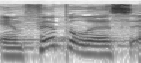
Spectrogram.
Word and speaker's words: Amphipolis: It says, Paul and Silas then traveled through the towns of Amphipolis and Apollonia, which I practiced pronouncing those several times. I'm feeling good that I nailed it. Amphipolis and Apollonia, and came to Thessalonica, where there was a Jewish synagogue.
